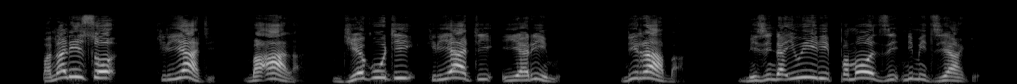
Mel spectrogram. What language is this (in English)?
Nyanja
